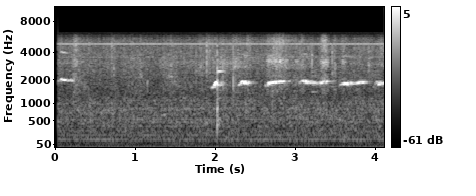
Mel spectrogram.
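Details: An adult male pet bird sings to his chicks of a couple of days old in the nest, giving short, clear whistled notes in quick succession over a few seconds, above a steady low hum.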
